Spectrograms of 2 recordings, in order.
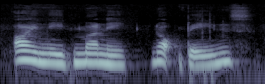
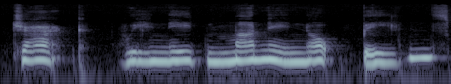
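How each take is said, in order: First: Put-on louder, insistent boy; Jack protesting. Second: Louder, higher exasperated cry; mother crying out. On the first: Jack refusing the strange man's offer, loud and insistent. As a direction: push back hard on the deal. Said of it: "said Jack". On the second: Mother crying out at Jack over the beans. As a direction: cry it out in despair. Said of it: "cried his mother". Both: A narrator's reading.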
